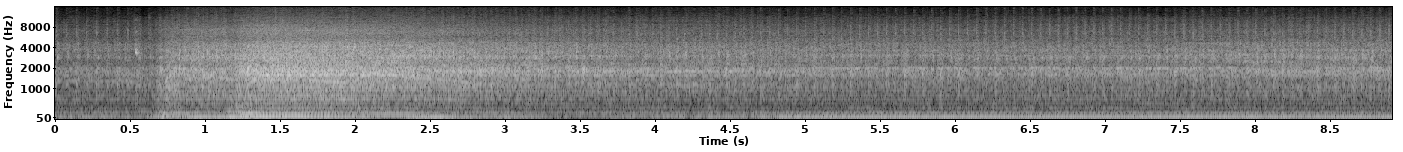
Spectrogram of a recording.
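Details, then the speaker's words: VAZ 2109 at about 192,000 km, warm at about 80°C after driving; steady idle with busy light ticking clatter from the top end, louder than a freshly rebuilt engine; owner attributes it to worn lifter (bucket) seats in the cylinder head. "чуть-чуть шумноватый, но есть, конечно, вот когда двигатель после капиталки полностью с головой, ну, полностью нормальный двигатель, то он тише работает, чем этот."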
